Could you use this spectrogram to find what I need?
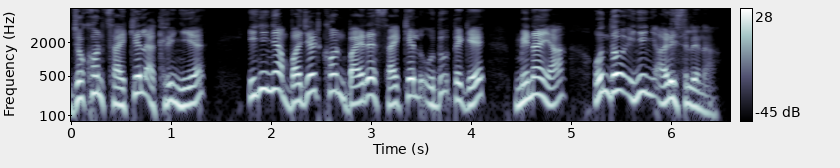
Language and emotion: Santali, angry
